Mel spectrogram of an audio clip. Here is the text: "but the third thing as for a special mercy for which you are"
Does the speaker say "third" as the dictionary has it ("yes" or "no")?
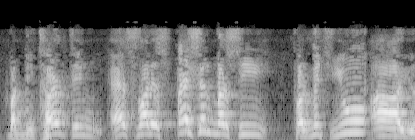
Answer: no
